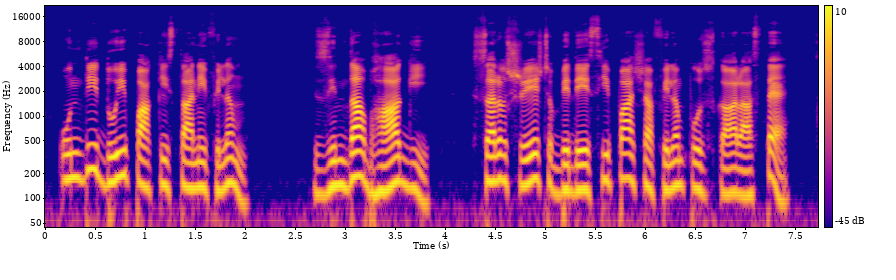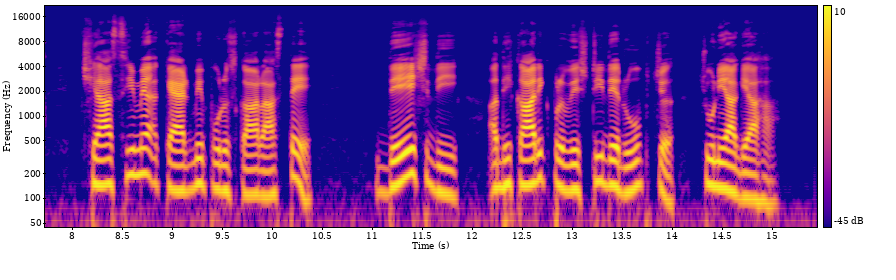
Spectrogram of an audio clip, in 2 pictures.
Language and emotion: Dogri, neutral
